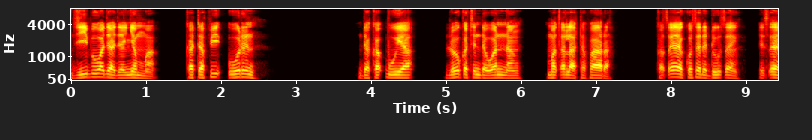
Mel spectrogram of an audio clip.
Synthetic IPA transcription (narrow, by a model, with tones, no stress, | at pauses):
d͡ʒiː˦bi˦wɐ˦d͡ʒaː˨d͡ʒɛ˦ɲjɐ˦˨mːaː˨ | ka˨tɐ˨ɸi˦wʊ˦ɽɪ˦˨n | da˨ka˨ɓuː˦jaː˦ | loː˦kɐ˨t͡ʃɪ˦nda˨wɐ˦nːɐ˨ŋ | mɐ˦sʼɐ˦laː˨ta˦ɸaː˦ɽa˨ | ka˨sʼɐ˦ja˨kʷʊ˦sa˦da˨duː˦sʼɐ˨ŋ | ʔɪ˨sʼɛ˨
